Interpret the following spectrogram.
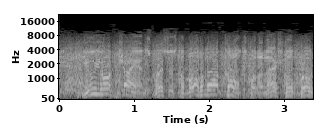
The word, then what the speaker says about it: Baltimore: People would mispronounce the name, Baltimore, Balmer.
